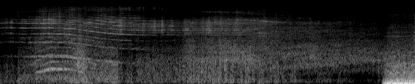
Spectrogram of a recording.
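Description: High-pitched whine of a racing camera drone's electric motors, falling steadily in pitch over the first two seconds as it flies past, then fading into a steady rushing noise.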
